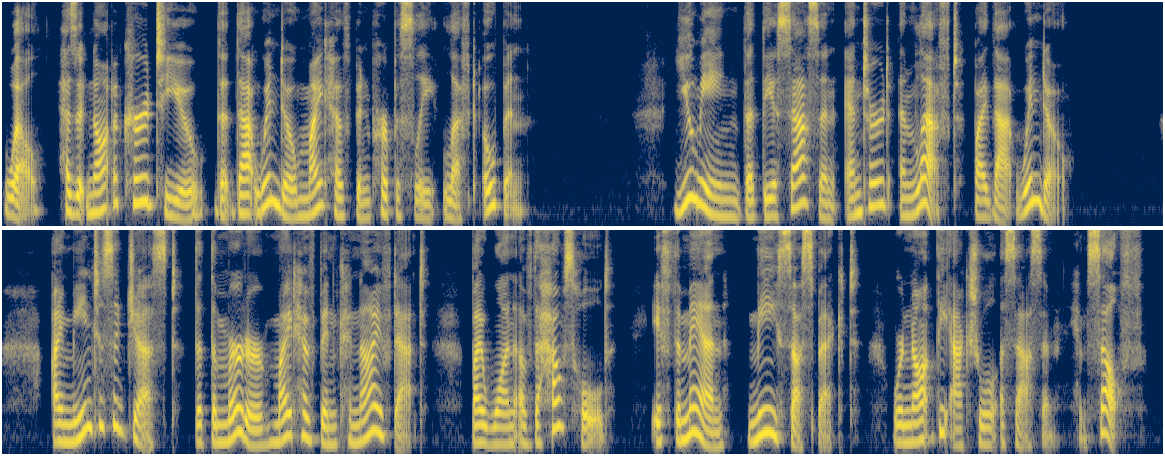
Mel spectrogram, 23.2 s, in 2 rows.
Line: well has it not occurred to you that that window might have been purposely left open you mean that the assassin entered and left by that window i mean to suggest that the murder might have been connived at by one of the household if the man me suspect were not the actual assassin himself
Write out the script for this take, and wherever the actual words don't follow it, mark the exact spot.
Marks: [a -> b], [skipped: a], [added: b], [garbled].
well has it not occurred to you that that window might have been purposely left open you mean that the assassin entered and left by that window i mean to suggest that the murder might have been connived at by one of the household if the man me suspect were not the actual assassin himself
